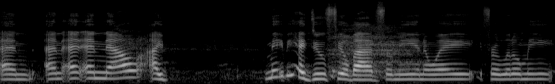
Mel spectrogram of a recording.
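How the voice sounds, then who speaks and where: With a high pitch and ordinary pitch variation, a woman speaks. Her pace is fairly slow. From Brazil. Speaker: abuse survivor. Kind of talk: interview answer.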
